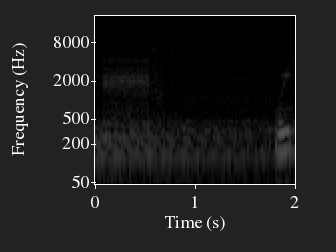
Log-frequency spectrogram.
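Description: A pause in a man's narration, filled by a faint steady low hum, with a soft breathy sound at the start. The voice starts again just before the end.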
